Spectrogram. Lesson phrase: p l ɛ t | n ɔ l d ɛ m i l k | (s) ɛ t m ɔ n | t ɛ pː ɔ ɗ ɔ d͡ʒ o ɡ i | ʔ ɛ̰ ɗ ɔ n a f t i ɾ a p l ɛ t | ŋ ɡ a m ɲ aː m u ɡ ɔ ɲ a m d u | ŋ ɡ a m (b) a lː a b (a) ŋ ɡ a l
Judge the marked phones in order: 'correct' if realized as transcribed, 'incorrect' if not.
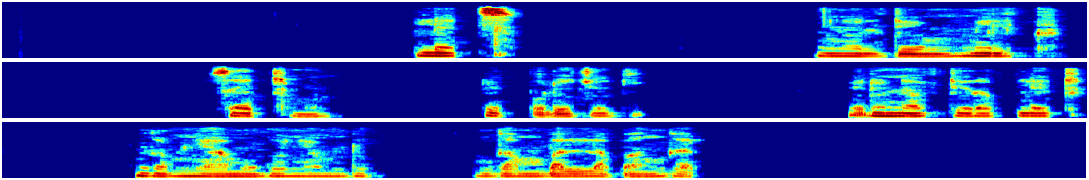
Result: correct, correct, correct

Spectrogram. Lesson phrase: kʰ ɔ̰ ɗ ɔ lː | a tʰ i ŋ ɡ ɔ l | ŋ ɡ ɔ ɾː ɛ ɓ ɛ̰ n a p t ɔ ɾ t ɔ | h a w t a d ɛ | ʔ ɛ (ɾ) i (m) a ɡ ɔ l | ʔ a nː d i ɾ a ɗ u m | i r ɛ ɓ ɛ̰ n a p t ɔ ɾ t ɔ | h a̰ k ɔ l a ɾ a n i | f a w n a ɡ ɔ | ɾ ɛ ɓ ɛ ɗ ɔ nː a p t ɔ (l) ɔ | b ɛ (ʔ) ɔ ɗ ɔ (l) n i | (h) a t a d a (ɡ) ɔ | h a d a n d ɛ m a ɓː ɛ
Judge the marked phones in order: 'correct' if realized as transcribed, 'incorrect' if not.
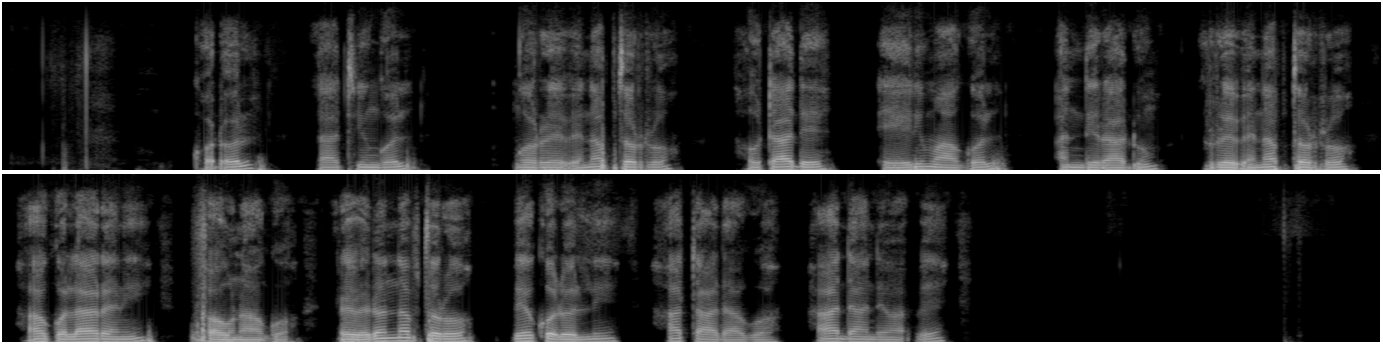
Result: correct, correct, incorrect, incorrect, correct, correct, correct

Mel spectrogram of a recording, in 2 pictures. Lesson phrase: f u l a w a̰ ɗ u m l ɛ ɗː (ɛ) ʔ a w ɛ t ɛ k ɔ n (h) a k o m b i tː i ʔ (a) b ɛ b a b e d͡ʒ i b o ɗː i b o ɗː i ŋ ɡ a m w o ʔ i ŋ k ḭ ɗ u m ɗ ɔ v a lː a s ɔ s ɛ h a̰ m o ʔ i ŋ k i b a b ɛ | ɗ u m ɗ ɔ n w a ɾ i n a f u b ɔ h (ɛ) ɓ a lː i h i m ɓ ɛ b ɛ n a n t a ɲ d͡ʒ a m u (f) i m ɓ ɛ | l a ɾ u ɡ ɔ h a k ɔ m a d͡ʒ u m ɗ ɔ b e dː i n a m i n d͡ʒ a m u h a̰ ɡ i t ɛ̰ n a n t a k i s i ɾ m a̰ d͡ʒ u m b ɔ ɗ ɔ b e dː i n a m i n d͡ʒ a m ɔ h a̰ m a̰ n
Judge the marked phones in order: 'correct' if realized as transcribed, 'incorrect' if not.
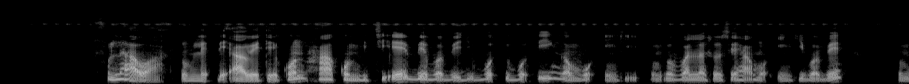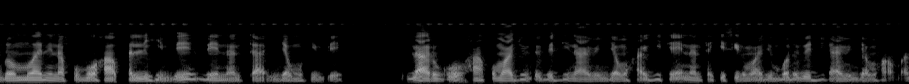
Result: correct, correct, incorrect, incorrect, incorrect

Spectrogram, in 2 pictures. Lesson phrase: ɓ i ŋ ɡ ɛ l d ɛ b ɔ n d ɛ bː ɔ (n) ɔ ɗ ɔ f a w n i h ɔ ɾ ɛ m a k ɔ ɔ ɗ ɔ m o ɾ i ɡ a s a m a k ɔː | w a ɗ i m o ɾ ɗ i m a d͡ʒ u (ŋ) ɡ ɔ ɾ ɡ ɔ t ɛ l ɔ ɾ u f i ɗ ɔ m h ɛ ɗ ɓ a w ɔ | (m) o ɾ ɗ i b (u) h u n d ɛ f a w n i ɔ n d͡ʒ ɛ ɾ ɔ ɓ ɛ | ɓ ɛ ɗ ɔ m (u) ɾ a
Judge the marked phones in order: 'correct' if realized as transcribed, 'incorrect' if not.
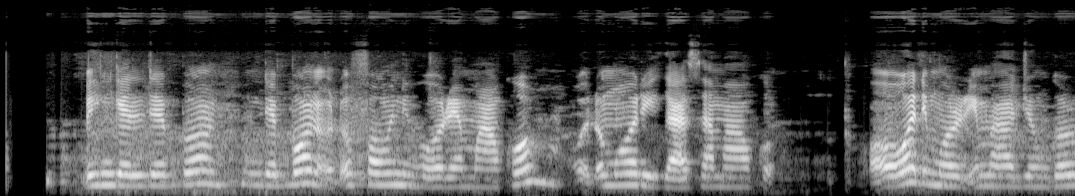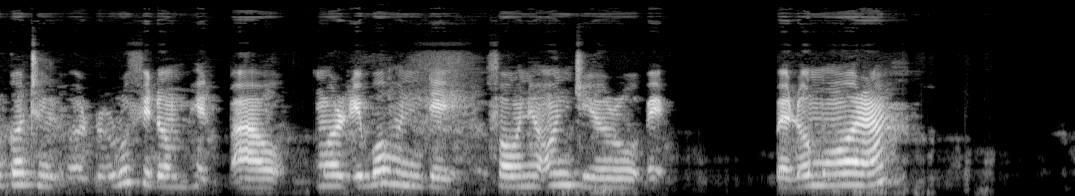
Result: correct, incorrect, correct, incorrect, incorrect

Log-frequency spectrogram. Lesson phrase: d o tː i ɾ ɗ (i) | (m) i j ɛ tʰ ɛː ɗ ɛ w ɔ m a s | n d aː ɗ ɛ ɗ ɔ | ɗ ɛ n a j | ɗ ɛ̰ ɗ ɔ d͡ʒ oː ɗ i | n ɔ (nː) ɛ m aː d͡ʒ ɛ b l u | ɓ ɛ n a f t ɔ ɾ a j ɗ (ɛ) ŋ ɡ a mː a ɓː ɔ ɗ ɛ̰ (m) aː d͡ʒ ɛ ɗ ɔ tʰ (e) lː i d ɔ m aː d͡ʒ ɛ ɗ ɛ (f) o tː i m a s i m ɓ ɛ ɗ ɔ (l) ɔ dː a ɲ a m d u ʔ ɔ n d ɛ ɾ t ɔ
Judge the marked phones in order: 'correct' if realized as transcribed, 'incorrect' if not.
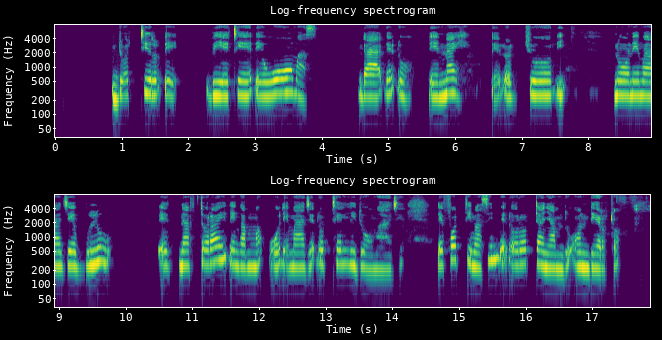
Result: incorrect, incorrect, incorrect, correct, correct, correct, correct, incorrect

